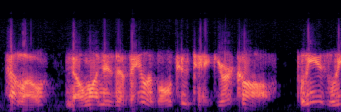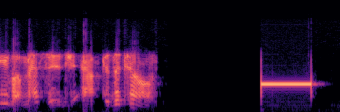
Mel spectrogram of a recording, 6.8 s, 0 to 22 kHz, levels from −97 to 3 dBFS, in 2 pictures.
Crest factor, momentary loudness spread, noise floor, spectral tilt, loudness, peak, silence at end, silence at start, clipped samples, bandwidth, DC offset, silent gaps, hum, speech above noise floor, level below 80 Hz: 16 dB; 7 LU; under -90 dBFS; -1 dB/octave; -20 LUFS; -6 dBFS; 0.25 s; 0.05 s; under 0.1%; 9.8 kHz; under 0.1%; 5.08-6.01 s; none; over 68 dB; -80 dBFS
